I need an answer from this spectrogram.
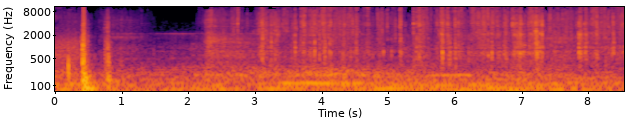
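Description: A car door thumps as someone gets into a car, one loud low knock near the start, followed by a steady rustling wash of faint mechanical noise that runs to the end.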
